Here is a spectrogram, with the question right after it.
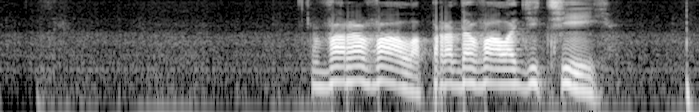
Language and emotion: Russian, angry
